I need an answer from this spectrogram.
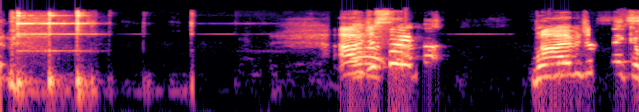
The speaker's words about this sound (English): Hit that bell.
